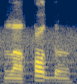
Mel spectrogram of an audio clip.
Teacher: কলকলা মানে প্রতিধ্বনিত, শব্দটা আবার কিছুটা ফিরে আসবে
